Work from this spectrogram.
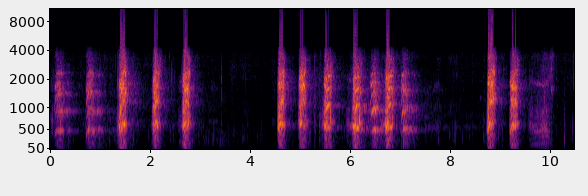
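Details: Female pet dog barks excitedly at a mouflon head and hide meant for mounting; clusters of three to six punchy barks with some softer yelps between, broken by silent pauses of one to two seconds.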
